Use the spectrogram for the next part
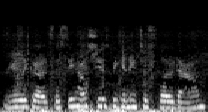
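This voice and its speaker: A woman riding instructor coaching a live lesson with brisk, projected commands in short, repeated instructions. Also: medium pitch, steady tone. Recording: noisy ambience, voice sometimes distant.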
